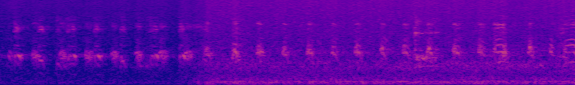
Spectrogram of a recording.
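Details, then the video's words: Breeding-season male Chukar partridges on Bamo mountain in Kurdistan, fighting and showing off to females: a run of rhythmic clucks that continues over a rising low rumble in the background. "Chukar partridge fighting -Chukar call"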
